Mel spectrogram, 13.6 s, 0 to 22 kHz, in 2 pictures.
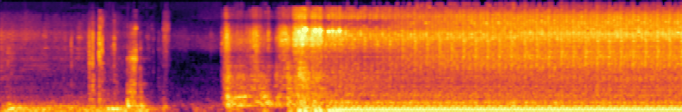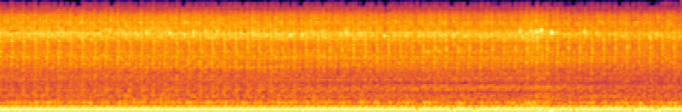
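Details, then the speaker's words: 1966 VW Beetle, non-original but correct rebuilt engine, 6-volt car: a few cranking turns, then it catches at once and settles into a steady, even idle at about 220 pulses a minute; healthy start. "But the motor's rebuilt. It started right up."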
